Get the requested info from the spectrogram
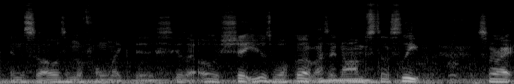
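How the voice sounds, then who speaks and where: A man speaks at a very fast pace with very wide pitch swings, amid audible room echo and noticeable background noise. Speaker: podcast host. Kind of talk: casual chat. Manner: pitch jumps high when excited; lackadaisical.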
